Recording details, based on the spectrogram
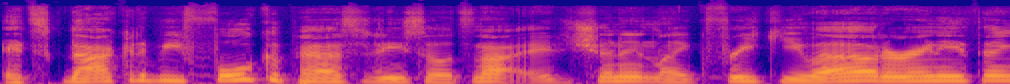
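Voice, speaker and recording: A very fast-paced man with a high pitch and an American accent, in a very clean recording with a silent background and a dry, close sound with no echo. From Nevada, US. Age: 20s. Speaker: sports arena production worker. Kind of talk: casual chat.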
